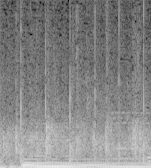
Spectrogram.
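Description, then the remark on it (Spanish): An audience claps steadily for God throughout, a dense patter of hands over a sustained, droning keyboard chord that swells in just after the start. “Este aplauso, Señor, es para ti.”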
